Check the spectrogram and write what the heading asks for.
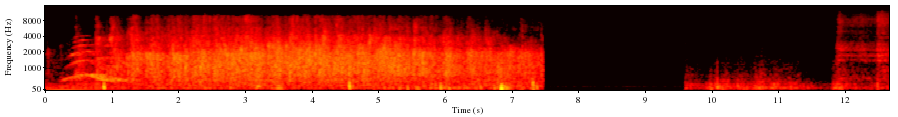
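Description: An audience bursts into a sustained Living Hope welcoming clap, dense and loud for several seconds, before cutting off into silence; faint room noise and a voice return afterward.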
